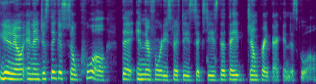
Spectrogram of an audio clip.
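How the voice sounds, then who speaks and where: A woman speaks with an American accent in a normal speaking voice. Her pitch is medium, with ordinary pitch variation. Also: moderate pace. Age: 60s. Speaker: psychic medium doing live readings. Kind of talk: casual chat. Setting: livestream video call.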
